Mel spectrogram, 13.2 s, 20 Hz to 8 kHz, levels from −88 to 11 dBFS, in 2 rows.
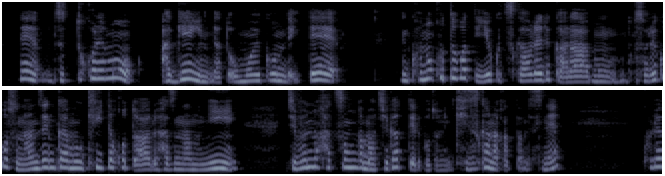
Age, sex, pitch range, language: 20-39, female, 205-260 Hz, Japanese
